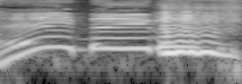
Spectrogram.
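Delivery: put-on flirty high call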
